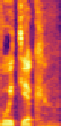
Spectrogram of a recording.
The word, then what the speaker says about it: Wojtek: a little bear called watch deck what would you guess I mean you throw yeah so spelt woods tech pronounced voice Nick with yeah yeah and it's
